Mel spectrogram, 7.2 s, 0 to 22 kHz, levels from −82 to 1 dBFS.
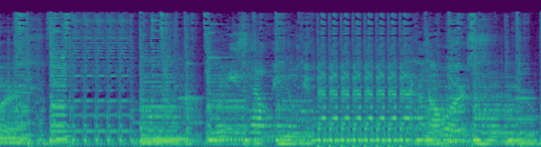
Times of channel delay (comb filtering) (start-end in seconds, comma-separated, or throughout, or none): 2.70-5.71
